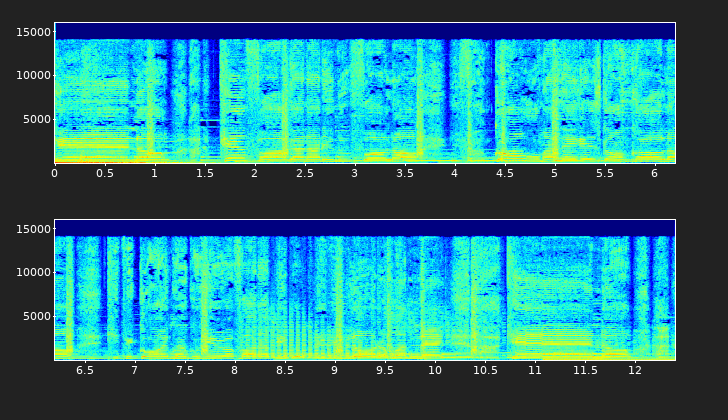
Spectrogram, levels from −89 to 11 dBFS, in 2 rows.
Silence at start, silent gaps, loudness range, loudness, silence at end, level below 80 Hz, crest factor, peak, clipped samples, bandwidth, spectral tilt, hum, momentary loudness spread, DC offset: 0 s; none; 2 LU; -20 LUFS; 0 s; -26 dBFS; 18 dB; -2 dBFS; under 0.1%; 15 kHz; -3 dB/octave; none; 7 LU; under 0.1%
